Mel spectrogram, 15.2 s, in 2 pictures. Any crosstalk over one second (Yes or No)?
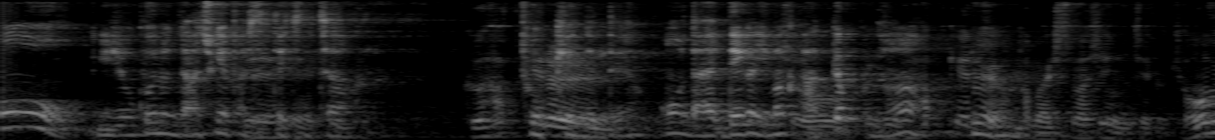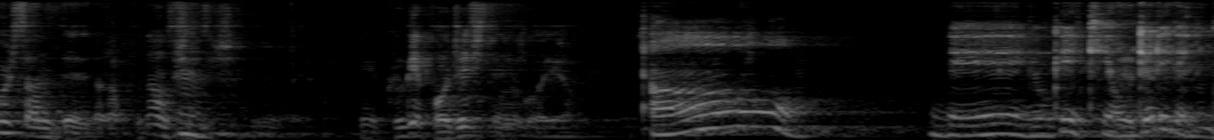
Yes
